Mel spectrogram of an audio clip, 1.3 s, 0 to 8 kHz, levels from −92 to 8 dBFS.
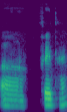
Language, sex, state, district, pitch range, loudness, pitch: Angika, male, Bihar, Purnia, 110-125 Hz, -27 LUFS, 120 Hz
